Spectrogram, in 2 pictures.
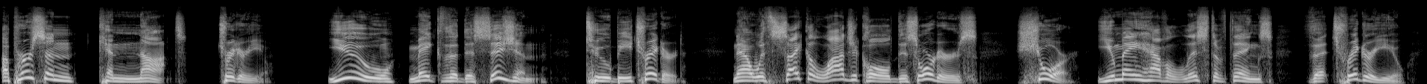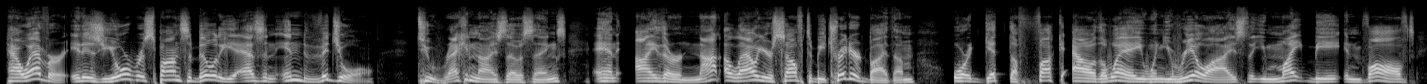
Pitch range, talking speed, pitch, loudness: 130-185 Hz, 135 wpm, 150 Hz, -16 LUFS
